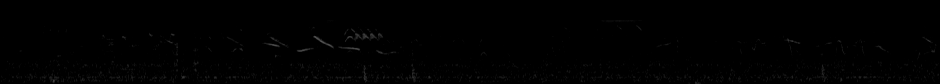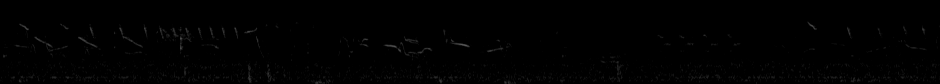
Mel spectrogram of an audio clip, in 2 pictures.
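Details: African wild dogs, an endangered species, in Kruger National Park chirp and twitter in high, bird-like squeaks, several voices overlapping.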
